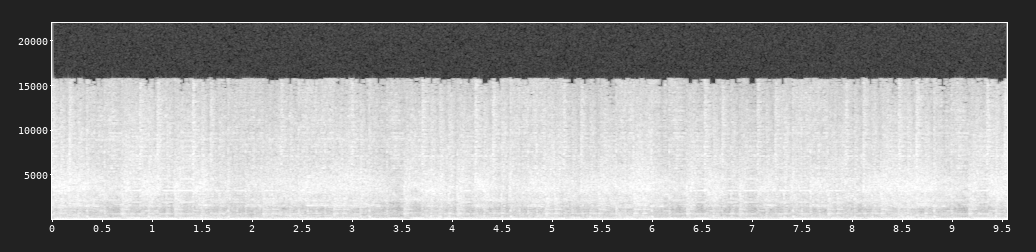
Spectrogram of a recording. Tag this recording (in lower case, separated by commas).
music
